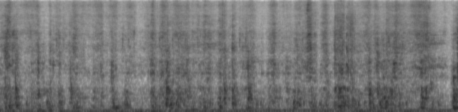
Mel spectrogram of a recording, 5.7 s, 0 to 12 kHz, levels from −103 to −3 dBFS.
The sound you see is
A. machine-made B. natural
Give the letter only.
B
